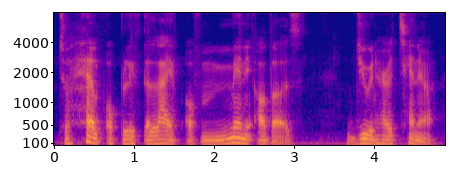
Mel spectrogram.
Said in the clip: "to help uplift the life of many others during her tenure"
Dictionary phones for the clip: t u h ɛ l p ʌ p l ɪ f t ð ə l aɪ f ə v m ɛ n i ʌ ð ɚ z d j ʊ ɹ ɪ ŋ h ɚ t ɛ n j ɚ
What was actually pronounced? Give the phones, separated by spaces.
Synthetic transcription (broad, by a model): t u h ɛ l p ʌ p l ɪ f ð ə l aɪ f ə v m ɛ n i ʌ ð ɚ z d j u ɪ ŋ h ɚ t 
